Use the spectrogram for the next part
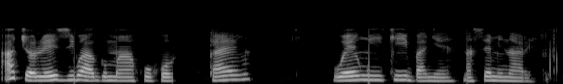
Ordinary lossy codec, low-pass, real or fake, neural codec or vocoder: none; 5.4 kHz; real; none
